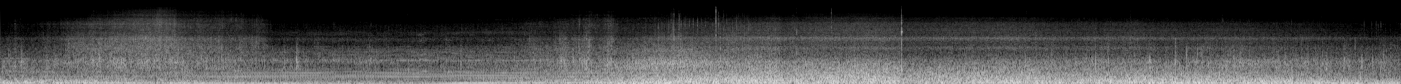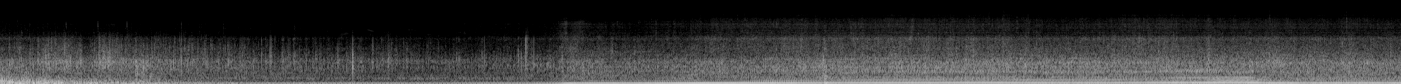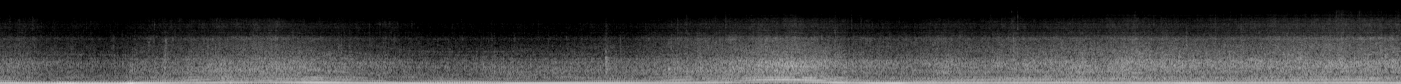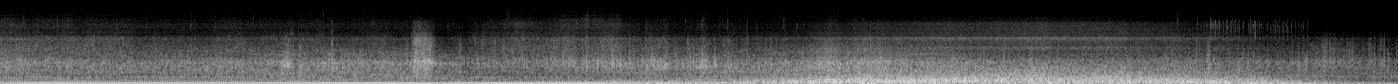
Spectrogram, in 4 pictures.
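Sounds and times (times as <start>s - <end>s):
wind buffeting microphone: 0.0s - 18.2s, 34.3s - 56.0s
car engine revving: 0.0s - 56.0s.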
